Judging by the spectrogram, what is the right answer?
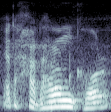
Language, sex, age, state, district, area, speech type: Assamese, male, 45-60, Assam, Goalpara, urban, spontaneous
